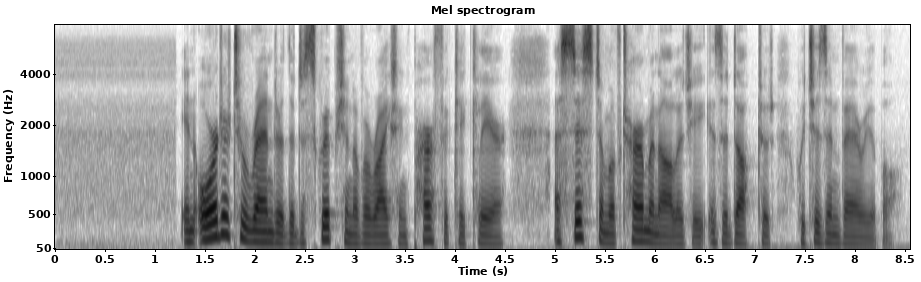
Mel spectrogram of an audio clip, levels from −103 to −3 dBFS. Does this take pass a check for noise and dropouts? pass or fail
pass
